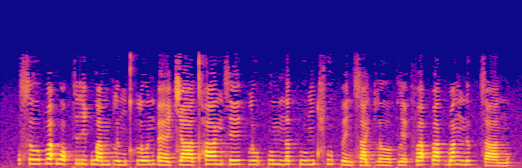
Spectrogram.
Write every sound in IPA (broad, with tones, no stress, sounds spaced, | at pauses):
s ɤː˦˥ b a˥˩ ʔ w ɔ˨˩ ʔ k r i˥˩ ʔ w a˦˥ m p l ɯ˨˩ ŋ kʰ l o˦˥ n ʔ ɛː˨˩ t͡ɕ aː˧ tʰ aː˥˩ ŋ s eː˥˩ k̚ l u˦˥ ʔ p o˥˩ m n a˥˩ t̚ p uː˦˥ ŋ t͡ɕʰ u˦˥ ʔ p e˩˦ n s a˩˦ j p l ɤː˩˦ k l e˨˩ ʔ f a˥˩ ʔ p a˥˩ k̚ b a˥˩ ŋ n ɯ˥˩ k̚ s a˧ n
